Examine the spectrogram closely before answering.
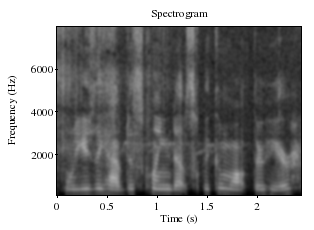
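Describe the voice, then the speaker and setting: A woman's voice: mid-range voice, level tone, fast talker. A woman in her forties with a Southern US accent, chatting casually and unhurriedly as she walks her rural property outdoors with a handheld camera. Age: 40s. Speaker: homestead vlogger. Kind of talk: casual walk-and-talk narration. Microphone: handheld camera or phone while walking. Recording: noisy outdoor handheld recording with clicks.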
